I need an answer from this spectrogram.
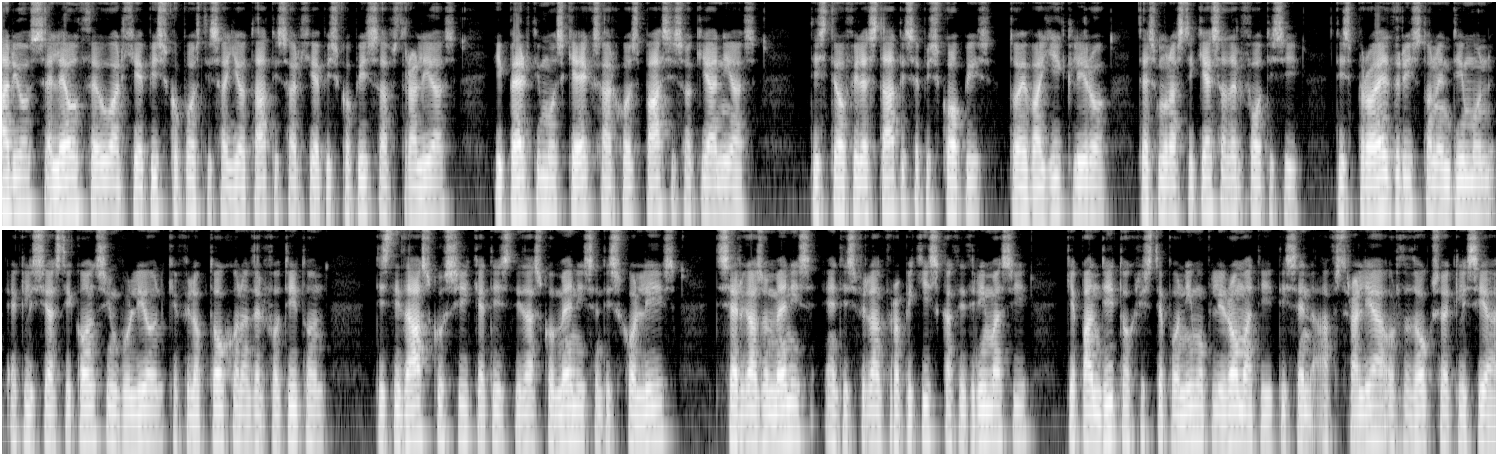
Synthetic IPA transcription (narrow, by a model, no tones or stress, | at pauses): ɾio̞se̞le̞oθe̞uɐɾçiepisko̞po̞st̪isɐʝeo̞t̪ɐt̪isɐɾçie̞pisko̞pisɐfst̪ɾɐliɐs | ipe̞ɾθimo̞sce̞eksɐɾxo̞spɐsiso̞ciɐniɐs | t̪isθe̞o̞file̞st̪ɐt̪ise̞pisko̞pist̪o̞e̞vɐʝikliɾo̞ | t̪e̞zmo̞nɐst̪ice̞sɐðe̞lfo̞t̪isi | t̪ispɾo̞e̞ðɾist̪o̞ne̞nd̪imo̞ne̞klisiɐst̪iko̞nsiɱvulio̞nce̞filo̞pt̪o̞xo̞nɐðe̞lfo̞t̪it̪o̞n | t̪izðiðɐskusice̞t̪izðiðɐsko̞me̞nise̞nt̪isxo̞lis | t̪i̥se̞ɾɣɐzo̞me̞nise̞nt̪isfilɐnθɾʔo̞piciskɐθiðɾimɐsi | ce̞pɐnd̪it̪o̞xɾist̪e̞po̞nimo̞pliɾo̞mɐt̪it̪isenɐ̰fst̪ɾɐliɐʔo̞ɾθo̞ðo̞ksoe̞klisiɐs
